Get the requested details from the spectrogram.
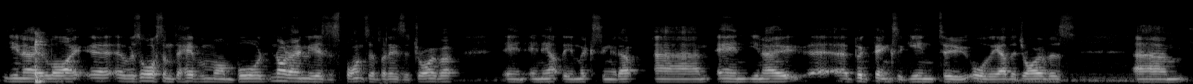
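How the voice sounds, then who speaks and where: A man with a broad Kiwi accent chats as a show guest. His pitch is average for a man. He speaks casually and haltingly, with plenty of "you know". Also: little pitch movement, slight background noise, poor audio. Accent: broad New Zealand. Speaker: online speedway series guest. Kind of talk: casual live-stream chat.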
